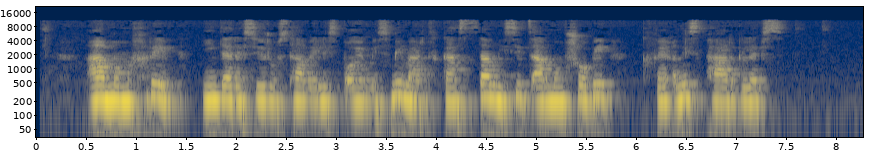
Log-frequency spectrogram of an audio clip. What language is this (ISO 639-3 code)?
kat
